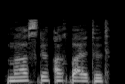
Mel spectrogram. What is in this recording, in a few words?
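"maßgearbeitet", German; adjectives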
